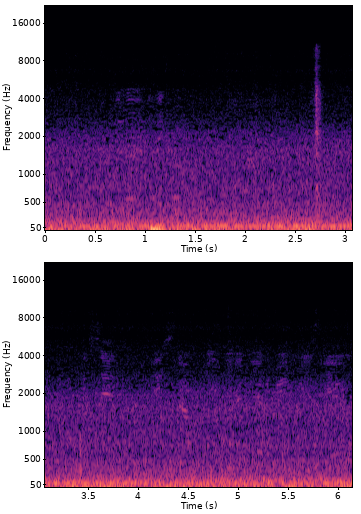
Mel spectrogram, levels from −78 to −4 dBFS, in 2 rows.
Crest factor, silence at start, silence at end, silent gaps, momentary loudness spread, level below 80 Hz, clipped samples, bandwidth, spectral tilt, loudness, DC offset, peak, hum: 14 dB; 0 s; 0 s; none; 2 LU; -34 dBFS; under 0.1%; 10.5 kHz; -7 dB/octave; -34 LUFS; under 0.1%; -16 dBFS; none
